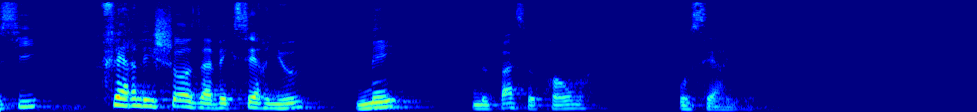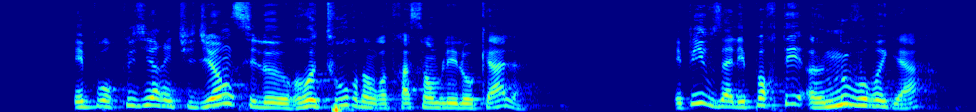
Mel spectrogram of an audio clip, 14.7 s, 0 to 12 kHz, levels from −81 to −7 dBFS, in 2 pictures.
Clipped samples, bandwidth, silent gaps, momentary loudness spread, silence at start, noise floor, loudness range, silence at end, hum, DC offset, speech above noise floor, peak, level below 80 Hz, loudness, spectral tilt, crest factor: under 0.1%; 11.5 kHz; 6.90-6.94 s, 7.59-7.89 s; 16 LU; 0 s; under -90 dBFS; 17 LU; 0.35 s; none; under 0.1%; over 49 dB; -22 dBFS; -58 dBFS; -42 LUFS; -5.5 dB/octave; 22 dB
